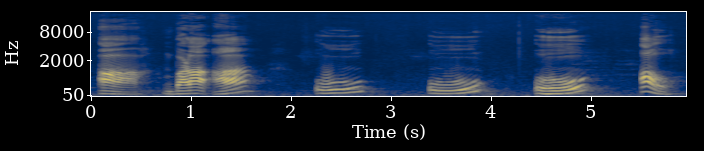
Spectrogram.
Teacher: पश्च स्वर मतलब कि जो जिह्वा के पिछले हुए भाग से उत्पन्न होता है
